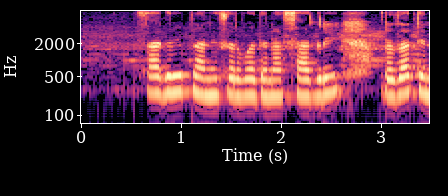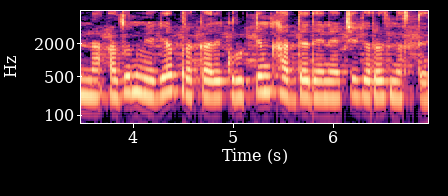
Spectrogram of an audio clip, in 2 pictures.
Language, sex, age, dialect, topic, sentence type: Marathi, female, 31-35, Standard Marathi, agriculture, statement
